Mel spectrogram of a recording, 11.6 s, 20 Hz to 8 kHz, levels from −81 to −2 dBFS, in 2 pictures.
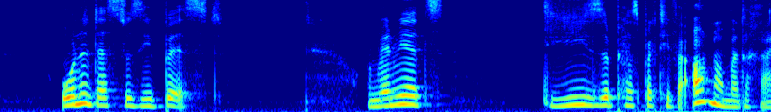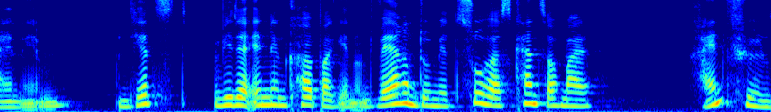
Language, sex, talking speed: German, female, 165 wpm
